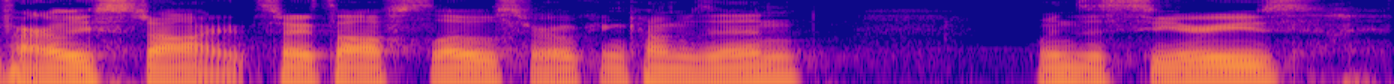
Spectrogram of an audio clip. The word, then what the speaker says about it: Sorokin: know which one it i don't know which one it is now sorokin or sorogan it's sir okan that's what it is uh but it's canvas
